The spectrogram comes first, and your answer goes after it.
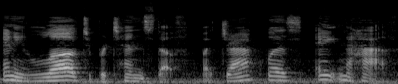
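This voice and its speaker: A woman's voice: on the low side, unhurried, a bit bright, a little hiss or hum, poor audio. A woman hosting a children's storytime and reading a chapter book aloud. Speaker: storytime host and reader.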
